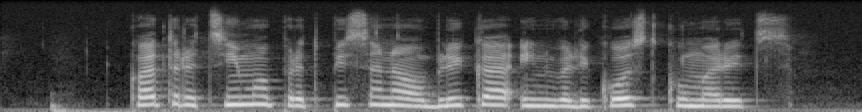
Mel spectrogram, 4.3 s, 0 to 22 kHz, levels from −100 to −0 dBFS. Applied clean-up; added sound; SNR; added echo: none; none; none; none.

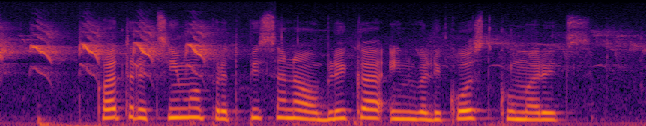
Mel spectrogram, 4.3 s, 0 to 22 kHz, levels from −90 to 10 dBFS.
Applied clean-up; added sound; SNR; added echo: none; Bird vocalization, bird call, bird song; 11 dB; none.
